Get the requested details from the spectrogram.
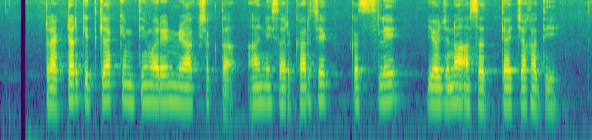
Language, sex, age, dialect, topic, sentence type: Marathi, male, 18-24, Southern Konkan, agriculture, question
